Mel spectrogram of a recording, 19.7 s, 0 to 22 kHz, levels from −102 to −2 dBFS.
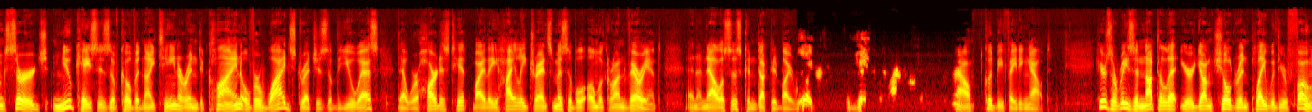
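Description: A speech clip with two faults around 12 to 14.5 s. The other side's voice leaking through appears as brief faint scraps, about 15 dB under the talker, at 11.96–12.07 s and 12.96–13.03 s. It is likely residual echo that the canceller missed. Speech suppressed in double talk follows at 11.97–12.42 s, with dips of roughly 25 dB, and at 12.61–14.49 s, with gaps down to roughly 40 dB. These drops are likely from the canceller ducking everything while both sides spoke, which separates them from network dropouts because they coincide with the leaking voice.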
